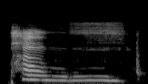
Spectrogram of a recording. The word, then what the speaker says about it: pens: This S makes a buzzy sound, and it sounds like this: pens.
